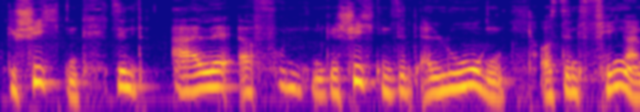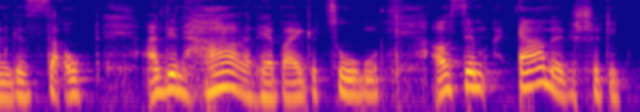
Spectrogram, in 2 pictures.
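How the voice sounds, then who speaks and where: A woman's voice: sits low, animated, moderate pace, warm tone, husky, full character voice. A woman voicing a grumpy man who rants indignantly against stories. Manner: indignant, ranting.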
